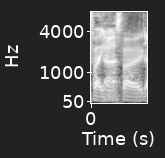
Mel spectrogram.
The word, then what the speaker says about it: Feige: you're going to have Kevin Feige or whatever his name is. What, mm-hmm. How do you say his name? – Kevin Feige. – That's correct.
